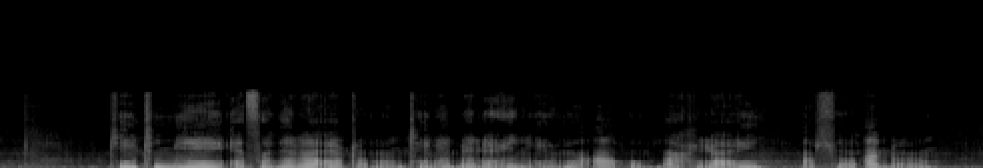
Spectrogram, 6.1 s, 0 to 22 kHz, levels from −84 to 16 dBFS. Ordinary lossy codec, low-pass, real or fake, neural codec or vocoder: MP3, 96 kbps; 9.9 kHz; fake; autoencoder, 22.05 kHz, a latent of 192 numbers a frame, VITS, trained on many speakers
